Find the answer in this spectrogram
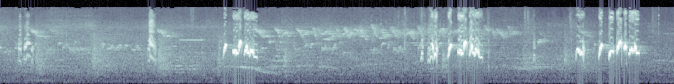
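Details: Red-whiskered bulbul singing for song-contest training, on a hot summer day: short bursts of bright, warbling chirped phrases around mid-to-high pitch, separated by pauses of one to two seconds, with fainter clicks between.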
